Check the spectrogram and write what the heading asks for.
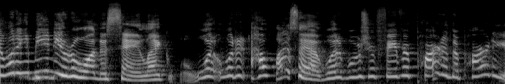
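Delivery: high, loud, incredulous and pressing.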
